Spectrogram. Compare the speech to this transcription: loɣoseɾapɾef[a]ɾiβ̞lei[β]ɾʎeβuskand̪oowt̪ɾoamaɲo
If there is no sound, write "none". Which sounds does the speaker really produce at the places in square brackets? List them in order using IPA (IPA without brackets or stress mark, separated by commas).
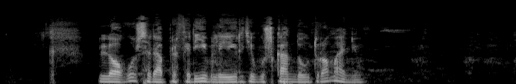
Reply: e, none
